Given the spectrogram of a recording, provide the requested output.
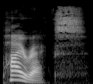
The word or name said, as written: pyrex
